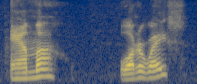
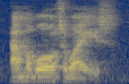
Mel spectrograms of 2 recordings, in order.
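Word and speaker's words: AmaWaterways: you said something, and maybe I've been doing it wrong all these years. probably. AMA waterways. AMA waterways. You've been Over saying here, AMA. We call it AMA waterways.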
